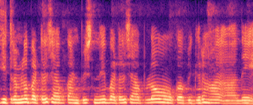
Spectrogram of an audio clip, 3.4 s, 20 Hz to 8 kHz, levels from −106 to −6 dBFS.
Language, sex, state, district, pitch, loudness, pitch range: Telugu, female, Andhra Pradesh, Visakhapatnam, 225 Hz, -14 LUFS, 215-240 Hz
